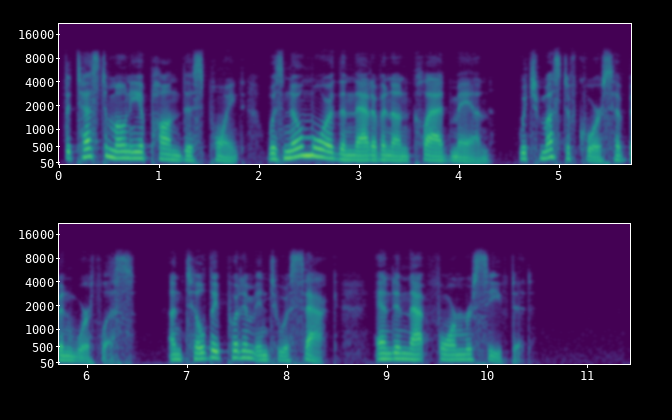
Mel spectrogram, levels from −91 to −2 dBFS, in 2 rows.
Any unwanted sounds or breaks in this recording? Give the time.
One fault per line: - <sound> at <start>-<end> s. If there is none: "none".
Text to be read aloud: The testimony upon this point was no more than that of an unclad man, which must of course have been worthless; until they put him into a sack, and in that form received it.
none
